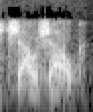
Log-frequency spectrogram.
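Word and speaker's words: Llao Llao: It's a place called Shao Shao. – Right. – I don't know how they get that pronunciation, but it's L-L-A-O-L-L-A-O, pronounced Shao Shao.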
